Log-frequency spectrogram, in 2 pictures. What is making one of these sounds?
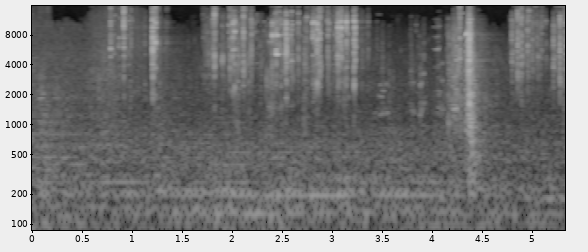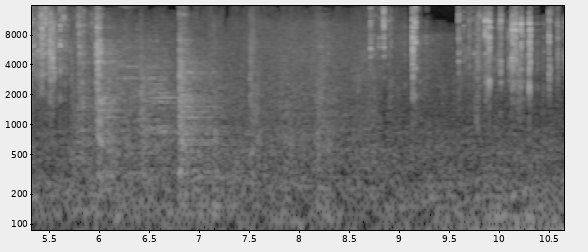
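A metal lockpick scrapes and clicks inside a lock.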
